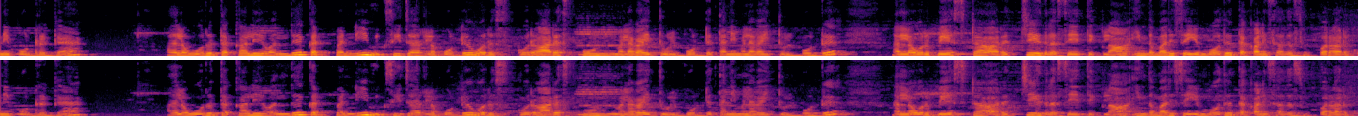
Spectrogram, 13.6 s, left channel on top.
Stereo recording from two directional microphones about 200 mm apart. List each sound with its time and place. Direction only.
0.0 s a woman's voice: 15° left (ahead or behind)
8.9 s a woman's voice: 10° left (ahead or behind)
